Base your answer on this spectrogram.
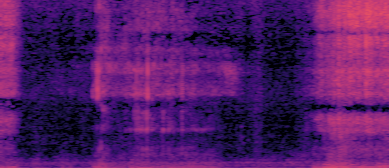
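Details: Pet dog Sydney snoring while dreaming of chasing a rabbit and swimming in a lake: low, rumbling snores in uneven bursts with soft breathy pauses, swelling into a louder, rougher snort near the end.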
